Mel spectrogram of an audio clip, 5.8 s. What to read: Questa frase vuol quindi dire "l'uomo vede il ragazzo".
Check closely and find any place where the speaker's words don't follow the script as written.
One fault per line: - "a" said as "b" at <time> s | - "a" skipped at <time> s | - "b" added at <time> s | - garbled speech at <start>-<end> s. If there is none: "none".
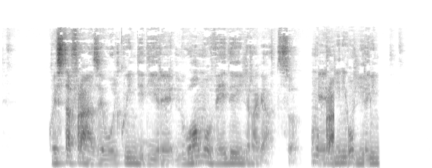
- garbled speech at 4.1-5.1 s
